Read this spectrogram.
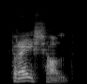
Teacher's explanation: Voiceless TH becomes something closer to a T.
